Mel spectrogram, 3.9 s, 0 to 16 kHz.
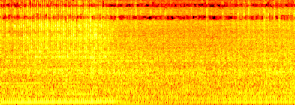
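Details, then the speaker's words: Old Massey-Harris 30 tractor idling on wood-splitter duty, 23 degrees out, started easily without choke: steady low idle with light uneven rattle on top; owner suspects throwout bearing, unconfirmed. Rattle at idle. "he does have a little bit of a rattle i've got a fill out there and he's kind of raving in there see that throw out bearing"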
